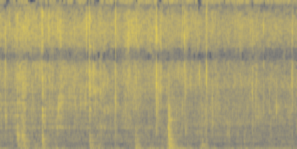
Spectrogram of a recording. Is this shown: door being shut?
no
